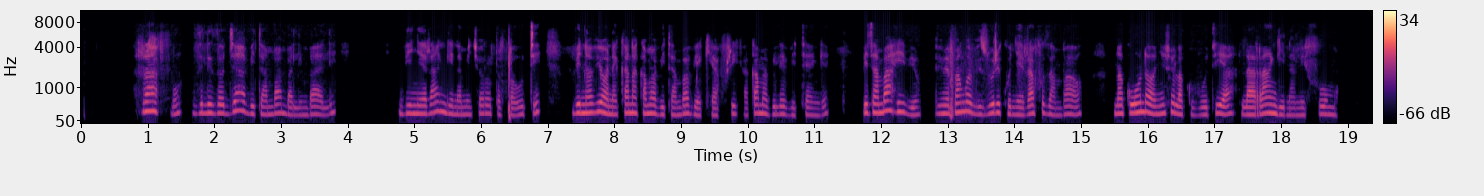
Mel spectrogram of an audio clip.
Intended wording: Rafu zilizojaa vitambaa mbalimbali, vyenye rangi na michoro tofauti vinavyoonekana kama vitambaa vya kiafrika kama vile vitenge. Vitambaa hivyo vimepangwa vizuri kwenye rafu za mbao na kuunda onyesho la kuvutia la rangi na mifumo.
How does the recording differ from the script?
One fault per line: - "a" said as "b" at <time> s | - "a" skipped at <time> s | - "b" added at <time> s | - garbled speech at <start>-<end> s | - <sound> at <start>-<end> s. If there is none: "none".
none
